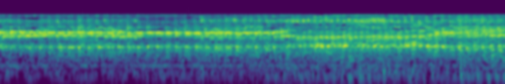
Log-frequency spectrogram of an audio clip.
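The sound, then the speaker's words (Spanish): A steady, dense chorus of European bee-eater calls: overlapping rolling, purring trills at a fairly high pitch, continuing without pause at an even loudness, with no one speaking. “Vea, escuche el abejuraco europeo, así suena, escuche.”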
